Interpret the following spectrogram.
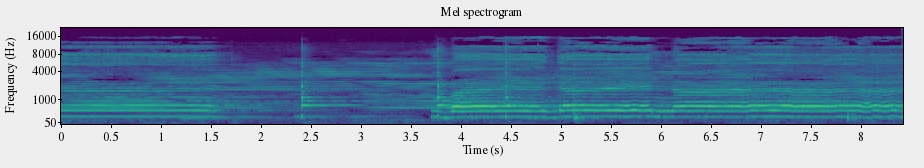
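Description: Hindustani classical female voice singing Raag Ramkeli in slow, long held notes over a steady drone. The voice drops softer in the middle, then comes back strongly on a sustained note with small wavering ornaments near the end.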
